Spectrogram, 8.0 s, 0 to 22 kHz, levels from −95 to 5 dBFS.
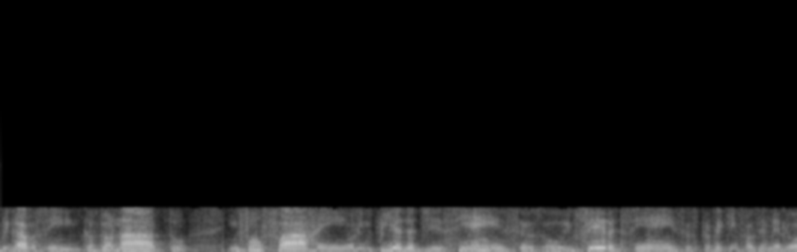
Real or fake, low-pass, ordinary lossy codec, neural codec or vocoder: fake; 7.2 kHz; AAC, 16 kbps; vocoder, 24 kHz, 100 mel bands, Vocos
